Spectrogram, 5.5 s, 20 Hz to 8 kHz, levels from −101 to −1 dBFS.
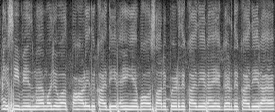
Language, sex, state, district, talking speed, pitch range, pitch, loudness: Hindi, female, Chhattisgarh, Bilaspur, 260 wpm, 220-225 Hz, 220 Hz, -9 LUFS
